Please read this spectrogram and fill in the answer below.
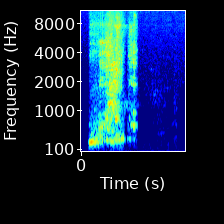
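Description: A short wordless vocal sound from a person, under a second long, followed by a brief second one.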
